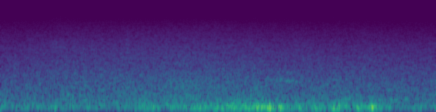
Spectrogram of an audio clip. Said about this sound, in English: And... one more gust. There it goes. Perfect.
